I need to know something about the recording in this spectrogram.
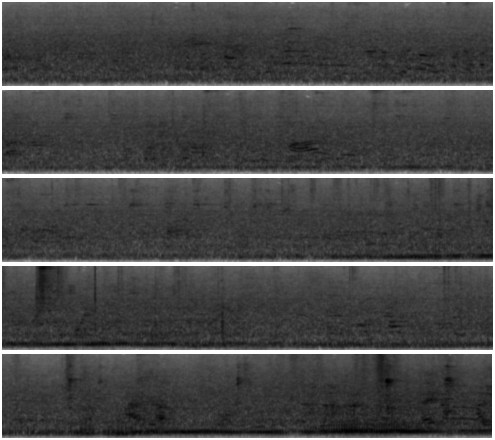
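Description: A busy street murmurs with distant voices outdoors.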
